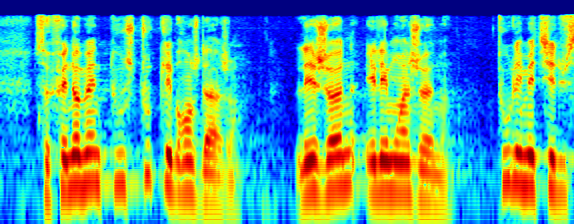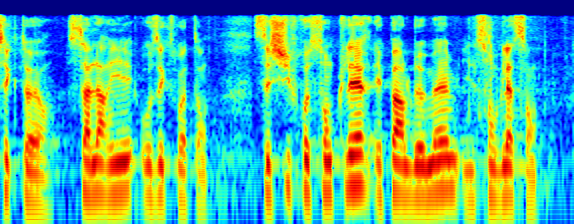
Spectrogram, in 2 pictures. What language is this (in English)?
French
